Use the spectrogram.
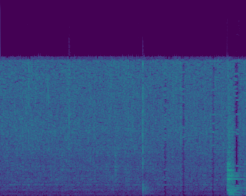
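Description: Prawns fry in a hot pan with a steady, dense sizzle throughout, broken by a couple of brief sharper crackles or pan knocks near the end, with no talking.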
